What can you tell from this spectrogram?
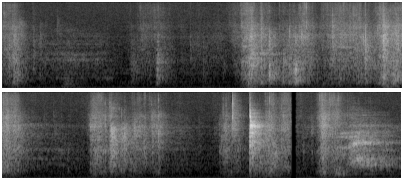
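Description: Pieces of crumbly zeolite-bearing basalt rock being handled and moved about on a plastic tarp. The sound is crunching and scraping of rock fragments, with tarp rustle, in about five short bursts over the last two-thirds.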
